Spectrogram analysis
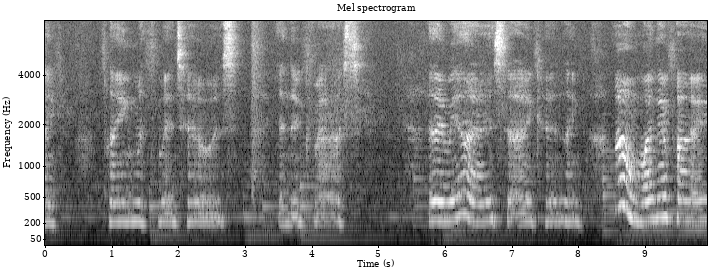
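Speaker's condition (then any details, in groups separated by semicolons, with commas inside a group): ALS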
